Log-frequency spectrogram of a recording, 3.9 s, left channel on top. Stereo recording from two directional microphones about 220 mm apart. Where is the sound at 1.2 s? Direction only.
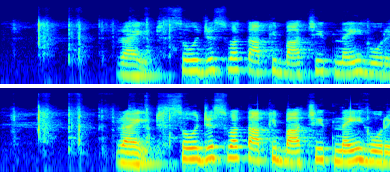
40° right (ahead or behind).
